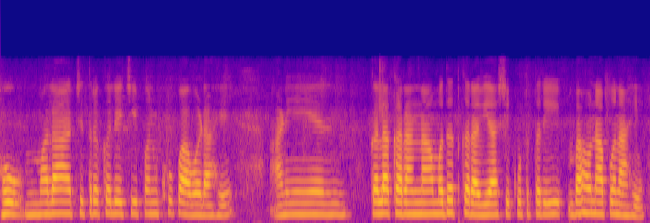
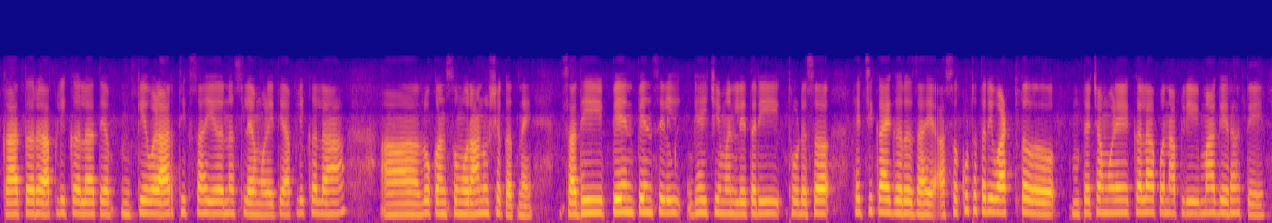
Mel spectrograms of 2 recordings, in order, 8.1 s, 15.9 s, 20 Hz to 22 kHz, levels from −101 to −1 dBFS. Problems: constant background noise, continuous background conversations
